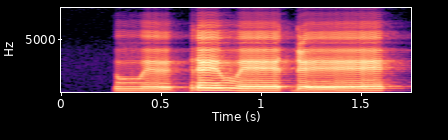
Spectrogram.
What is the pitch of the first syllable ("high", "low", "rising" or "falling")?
low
